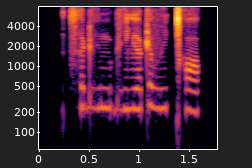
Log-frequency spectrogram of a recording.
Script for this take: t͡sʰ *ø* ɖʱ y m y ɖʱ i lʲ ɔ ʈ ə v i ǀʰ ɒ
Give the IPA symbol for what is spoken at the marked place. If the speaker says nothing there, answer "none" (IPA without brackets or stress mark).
ə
